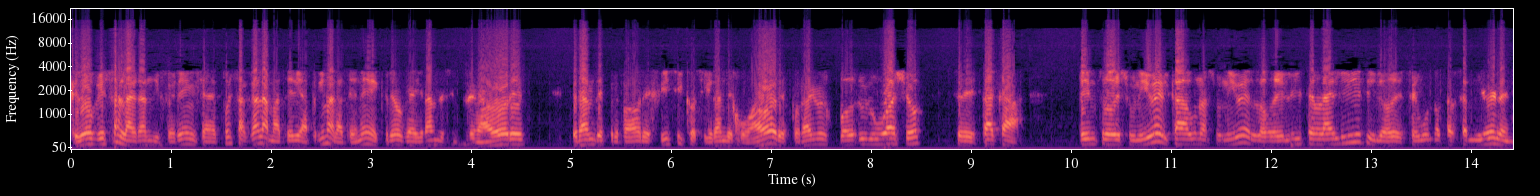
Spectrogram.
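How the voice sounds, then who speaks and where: A man at a very fast pace with ordinary pitch variation, dry sound with no echo and a quiet background. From Uruguay. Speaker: football coaching staff, former player. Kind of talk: radio interview. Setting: phone call. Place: studio. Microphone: studio mic.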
